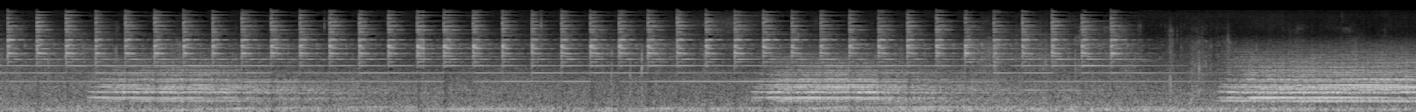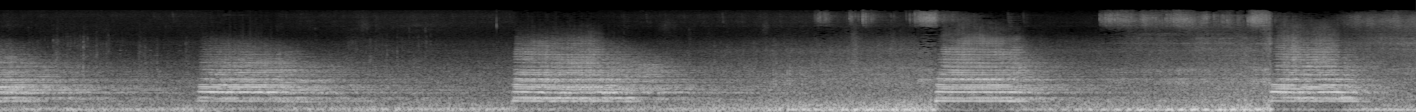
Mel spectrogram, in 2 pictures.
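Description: An approaching CSX freight's locomotive horn sounds a chord in about seven blasts, some long and some short, over a grade-crossing bell that rings rapidly and stops about eleven seconds in. The low rumble of the locomotive grows louder near the end as the train draws close.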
